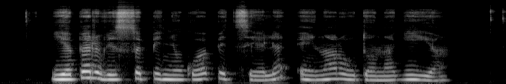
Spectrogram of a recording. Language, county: Lithuanian, Alytus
